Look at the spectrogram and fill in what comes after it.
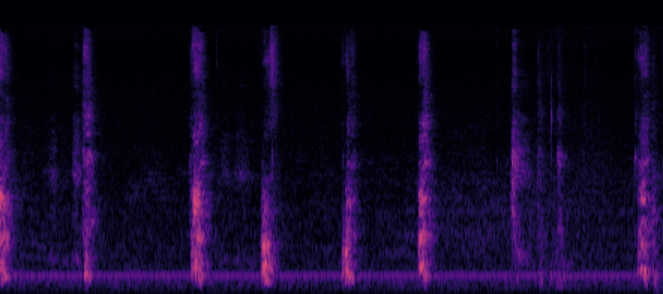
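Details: Bailey the Chihuahua, excited and eager to play before bedtime, gives short high barks about once every second, each a brief bright burst, over a constant low hum in the room.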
